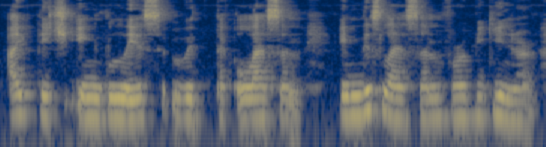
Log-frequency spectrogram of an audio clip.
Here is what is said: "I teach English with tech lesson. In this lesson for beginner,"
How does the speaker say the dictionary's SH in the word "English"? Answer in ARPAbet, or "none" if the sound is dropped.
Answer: S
